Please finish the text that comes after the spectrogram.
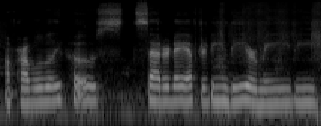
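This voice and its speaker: A woman with a quiet, low voice chatting casually in a rambling home vlog. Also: monotone, unhurried, slight background noise. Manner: rambling, soft-spoken, uses y'all. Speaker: vlogger. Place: at home indoors.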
